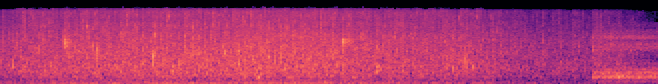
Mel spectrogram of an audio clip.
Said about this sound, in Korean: 심산 계곡을 찾아가 끝없이 흘러내리는 물소리를 들어도 좋다.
